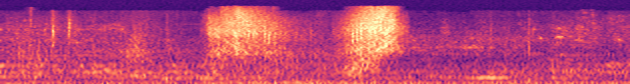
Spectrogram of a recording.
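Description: A cape flutters with a soft rushing swoosh.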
